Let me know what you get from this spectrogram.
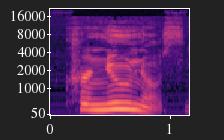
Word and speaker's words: Cernunnos: what was that the Cornunos? Cornu- Cernunnos.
